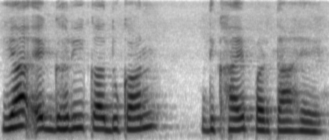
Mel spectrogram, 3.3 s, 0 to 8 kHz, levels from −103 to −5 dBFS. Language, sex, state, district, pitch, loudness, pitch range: Hindi, female, Arunachal Pradesh, Lower Dibang Valley, 240 Hz, -17 LUFS, 220-245 Hz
